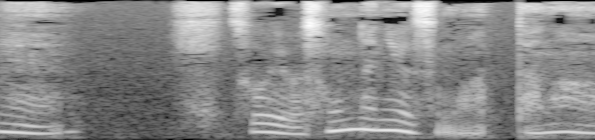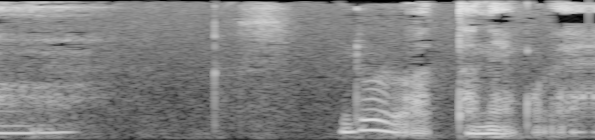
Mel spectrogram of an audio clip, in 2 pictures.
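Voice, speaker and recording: Pausing long and often, a woman talks at a moderate pace with a fairly low pitch and ordinary pitch variation. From Ehime, Japan. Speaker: podcast host. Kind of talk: casual chat.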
